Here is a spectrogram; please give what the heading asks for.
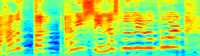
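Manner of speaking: high, amazed disbelief from a stunned friend; baffled friend. Retold or imitated. Stunned friend asking how you guessed the plot, high and amazed. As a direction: squeak it out like a friend who can't believe it. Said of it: "your neurotypical friend looks at you and go".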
